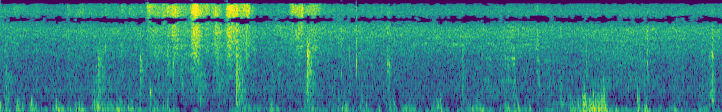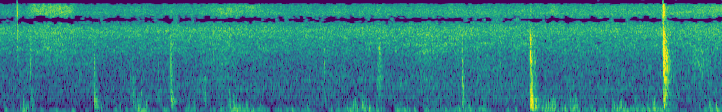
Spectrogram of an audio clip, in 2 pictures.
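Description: Metal-covered roof of a wooden top bar hive being set down and shifted into place: scattered knocks and scrapes of wood and sheet metal, the heaviest about six seconds in and a sharp click near the end, over a steady low rumble.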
